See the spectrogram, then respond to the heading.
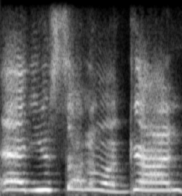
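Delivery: mock very high, long, drawn-out holler. Retelling a joke where the wife runs onto the porch: imitating someone yelling. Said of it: "runs out on the front porch and yelling".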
